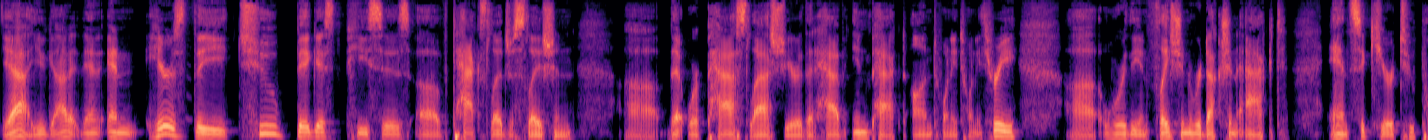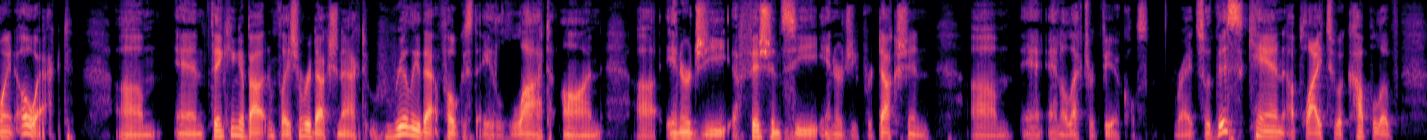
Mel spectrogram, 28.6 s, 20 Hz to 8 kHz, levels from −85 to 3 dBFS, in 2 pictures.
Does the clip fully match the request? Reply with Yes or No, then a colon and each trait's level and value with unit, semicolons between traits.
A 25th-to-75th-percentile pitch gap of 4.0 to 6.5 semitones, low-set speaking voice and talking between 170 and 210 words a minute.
No: wide, 5.5 semitones; very low, 90 Hz; average, 140 wpm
